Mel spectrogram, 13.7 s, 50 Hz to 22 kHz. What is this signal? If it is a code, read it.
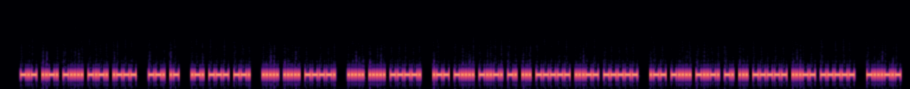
Morse code, heard as a keyed tone, about 44 wpm, 690 Hz. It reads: KF6CJ GA ROG 559 559 W6/NS030 W6/NS030 <BK>
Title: SOTA QSO Practice 45wpm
